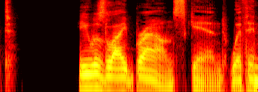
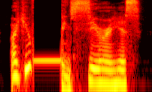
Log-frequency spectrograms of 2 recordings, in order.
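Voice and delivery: high, incredulous sarcastic question; sarcasm, pitched up; dripping sarcasm; 8 semitones higher than usual. A narrator's reading. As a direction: ask it with scornful disbelief. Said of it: "her tone dripping with sarcasm".

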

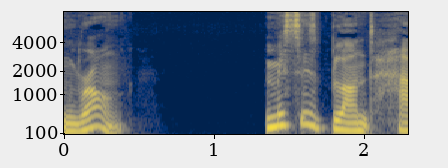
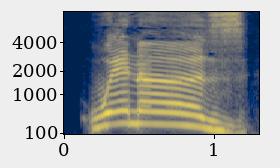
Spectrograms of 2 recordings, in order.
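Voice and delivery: shouted; 8 semitones higher than usual. A narrator's reading. The team cheering for Mister Hyde, now shouting. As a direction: belt it out as a cheer. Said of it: "they all shouted".

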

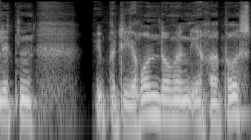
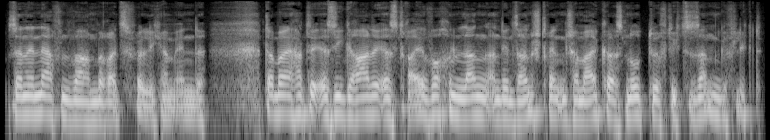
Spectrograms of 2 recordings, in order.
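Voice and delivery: ordinary delivery

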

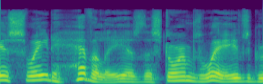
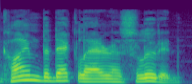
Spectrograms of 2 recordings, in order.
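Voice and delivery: ordinary delivery, nothing marked

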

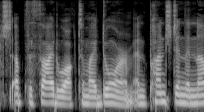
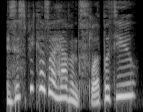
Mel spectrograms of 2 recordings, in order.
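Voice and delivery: high-pitched disbelieving question; affronted, high question; incredulous accusation; 10 semitones higher, faster than usual. A narrator's reading. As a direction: challenge him, voice jumping up high. Heroine challenges man dumping her.

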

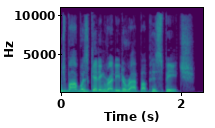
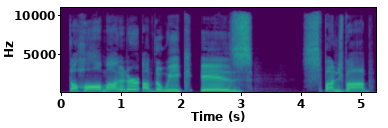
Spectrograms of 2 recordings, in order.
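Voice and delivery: higher, very slow, drawn-out announcement; reluctant announcement; 8 semitones higher, 3 dB louder, slower than usual. A narrator's reading. Missus Puff announcing the dreaded winner, reluctantly. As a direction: drag it out before the dreaded name.

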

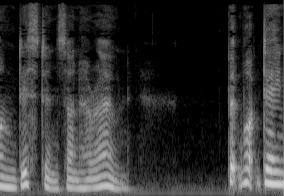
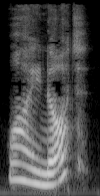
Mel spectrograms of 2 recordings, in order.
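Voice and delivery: higher-pitched protest, rising at the end; whiny question; 6 semitones higher, 3 dB louder than usual. A narrator's reading. Young man refused by the woman, whiny protest.

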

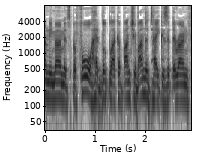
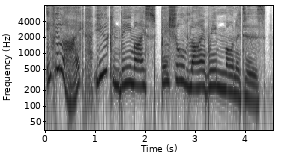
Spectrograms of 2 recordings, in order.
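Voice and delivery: high, delighted librarian voice; gushing; 9 semitones higher than usual. A narrator's reading. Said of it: "she gushed".

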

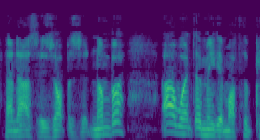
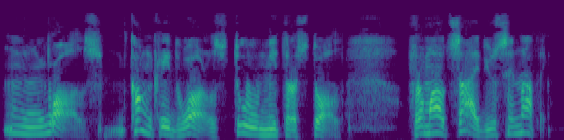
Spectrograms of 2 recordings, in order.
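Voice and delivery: put-on Russian accent; 5 semitones higher, slower than usual. Russian major describes his base.

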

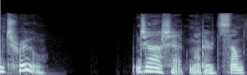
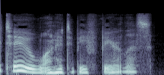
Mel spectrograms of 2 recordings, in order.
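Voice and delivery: usual speaking voice

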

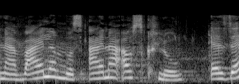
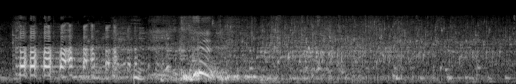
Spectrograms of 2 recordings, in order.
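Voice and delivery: long airy laughter; breathy laugh; 7 semitones higher than usual. Real, not acted. Laugh after toilet joke.

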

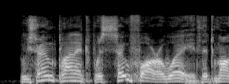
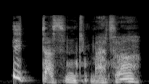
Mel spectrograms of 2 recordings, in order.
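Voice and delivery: slow, lower, shrugging calm; letting it go easily; unbothered acceptance; philosophical; 5 semitones lower, slower than usual. A narrator's reading. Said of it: "replied Christille philosophically".

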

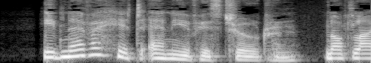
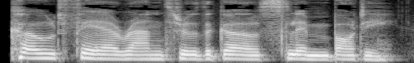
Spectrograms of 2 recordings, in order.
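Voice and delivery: ordinary delivery

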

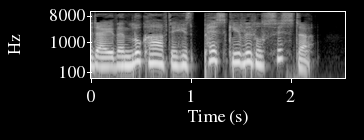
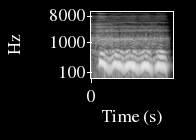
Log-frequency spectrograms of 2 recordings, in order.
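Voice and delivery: short dopey chuckle; brief, even huh-huh laugh. A narrator's reading. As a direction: chuckle lazily in a short run. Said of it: "chuckled Dude".

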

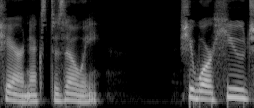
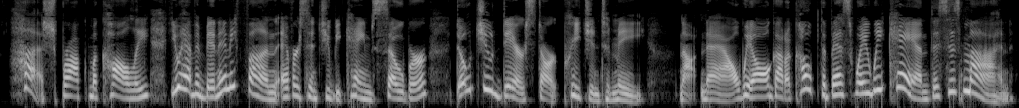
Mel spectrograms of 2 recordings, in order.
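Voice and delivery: high-pitched, dramatic tipsy rebuke; indignant scolding; 8 semitones higher, 3 dB louder than usual. A narrator's reading. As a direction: tell off a killjoy in a high, worked-up voice. Tipsy woman scolds sober friend.

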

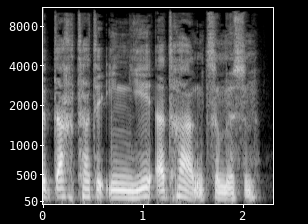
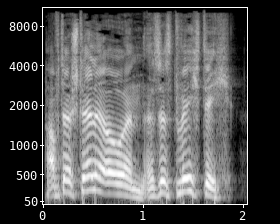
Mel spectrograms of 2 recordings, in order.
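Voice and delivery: loud, higher pompous summons; overeager bossy call; 7 semitones higher, 5 dB louder than usual. A narrator's reading. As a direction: call him in like a puffed-up boss. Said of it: "klang so übereifrig und aufgeblasen".

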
